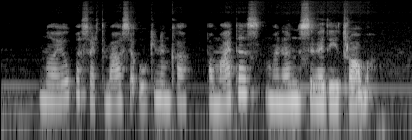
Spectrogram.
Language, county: Lithuanian, Šiauliai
